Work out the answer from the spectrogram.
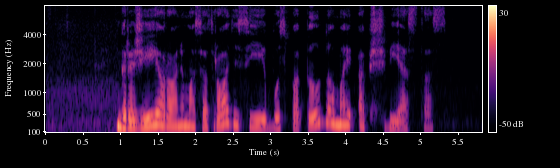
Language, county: Lithuanian, Kaunas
